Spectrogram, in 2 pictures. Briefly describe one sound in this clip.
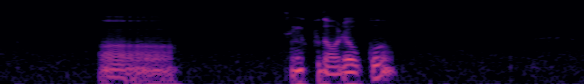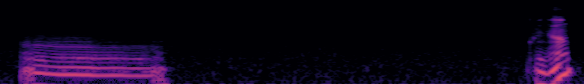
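A young man speaks softly and slowly in short phrases close to a microphone.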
